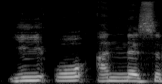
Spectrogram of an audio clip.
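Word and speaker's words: Ἰωάννης: 하는 것을 슬쩍해서 쓰는데 헬라스 말은 이오 안네스 아고 기록해야 돼요 발음도 그렇게 해야 되는데 이자는 좀 빨랑 아고 많이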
